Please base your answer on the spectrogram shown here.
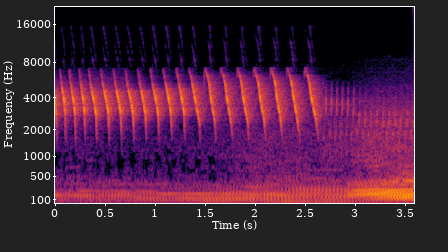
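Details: Domestic canary singing to spur other canaries into song: a loud series of sharply falling whistled notes, about six per second, fading into a soft trill with low background rumble at the end.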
